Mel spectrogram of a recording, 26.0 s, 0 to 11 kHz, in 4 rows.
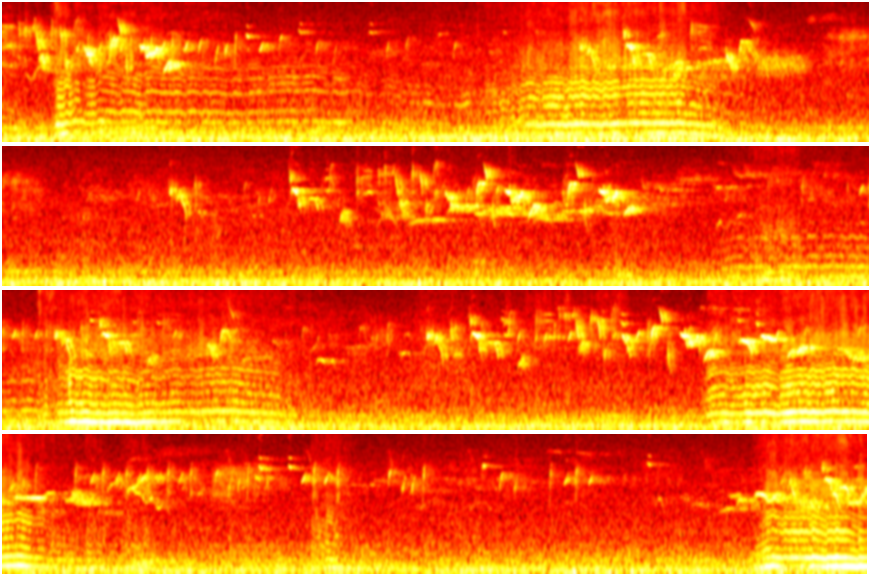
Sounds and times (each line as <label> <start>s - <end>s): birds 0.0s - 25.9s
bees 0.3s - 5.4s
bees 12.1s - 15.3s
bees 18.3s - 20.6s
bees 25.1s - 25.9s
